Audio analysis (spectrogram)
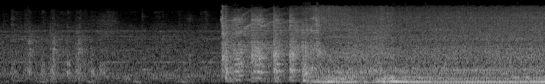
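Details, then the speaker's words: Toyota FRS/GT86 with new turbo setup and new headers, after oil line fix: short crank, catches near three seconds, settles into steady even idle, no rattles; normal start and idle, then held near 3,000 rpm. "I think we have a winner. I think so. Hold it at like 3,000."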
